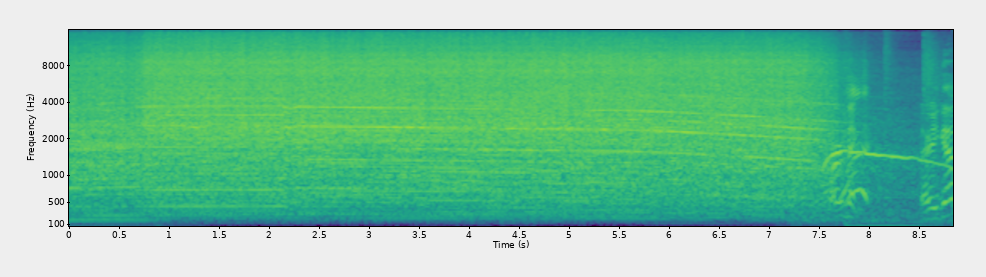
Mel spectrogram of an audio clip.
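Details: Chevrolet on chassis dyno, described as possibly 20 years old with the guts still in it: strong even roar held at high revs under load, easing down as throttle comes off; clean and healthy, made 184 horsepower.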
